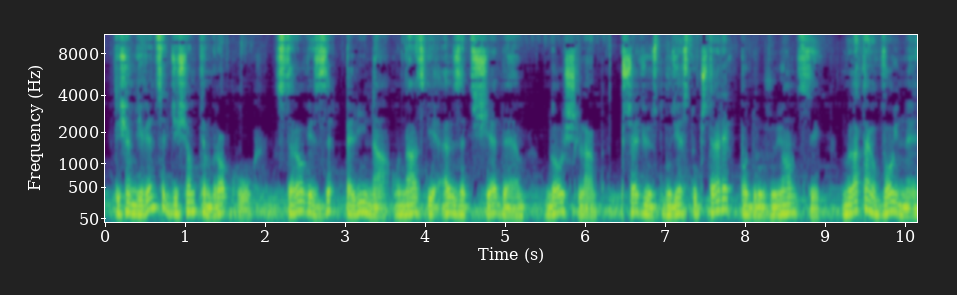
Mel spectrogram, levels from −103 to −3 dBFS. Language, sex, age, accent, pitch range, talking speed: Polish, male, 40-59, native, 100-130 Hz, 90 wpm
